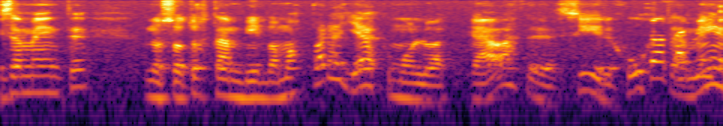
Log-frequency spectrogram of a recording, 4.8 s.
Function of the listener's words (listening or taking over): taking over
